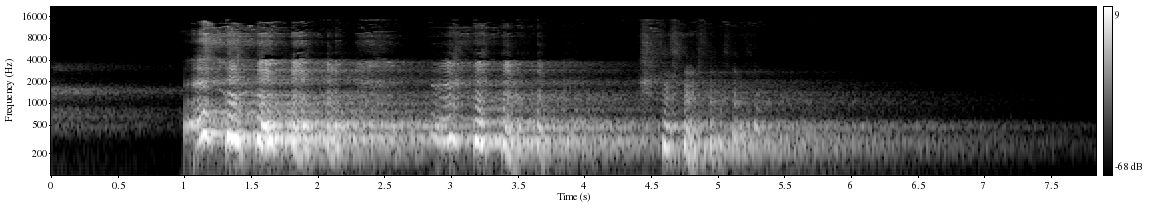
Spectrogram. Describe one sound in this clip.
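A woman cackles wildly in a large echoing hall.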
